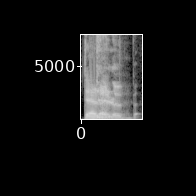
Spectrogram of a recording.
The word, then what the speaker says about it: derib: The word is pronounced with two syllables, derib.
